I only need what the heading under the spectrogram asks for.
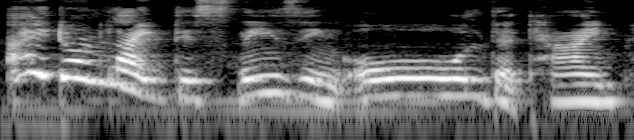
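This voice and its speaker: A woman's voice: a little high, huge pitch swings, slow pace, dark tone, highs cut off, heavily acted. A woman voicing a small man who sneezes all the time, earnest and bewildered, in a storybook read-aloud. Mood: puzzled. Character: sneezy little man from a freezing land.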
